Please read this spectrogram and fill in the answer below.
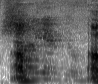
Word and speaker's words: Charlie Hebdo: How do you pronounce it? Charlie Hebdo? Charlie Hebdo.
